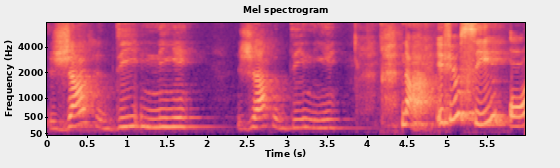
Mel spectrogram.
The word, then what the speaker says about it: jardinier: Now all the words which end with ER, all the words which end with ER, you pronounce this ER as A. So it's jardinier.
